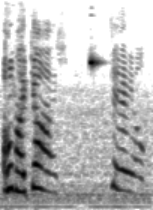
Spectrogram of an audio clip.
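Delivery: high, loud mock-horrified cry; scream of surprise. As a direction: cry out in put-on shock. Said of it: "I will scream in surprise".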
